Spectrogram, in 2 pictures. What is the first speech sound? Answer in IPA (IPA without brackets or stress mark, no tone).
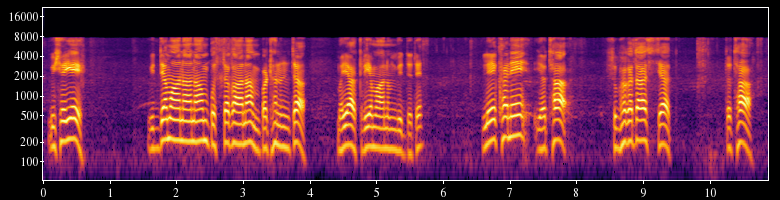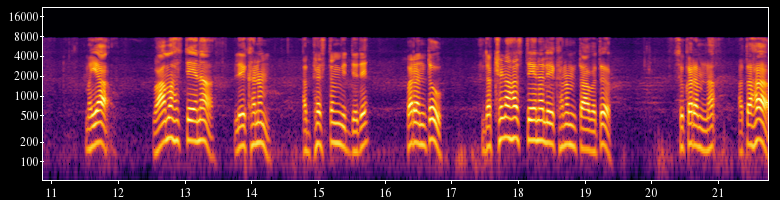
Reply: ʋ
